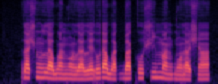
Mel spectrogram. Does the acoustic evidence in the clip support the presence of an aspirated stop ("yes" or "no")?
no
